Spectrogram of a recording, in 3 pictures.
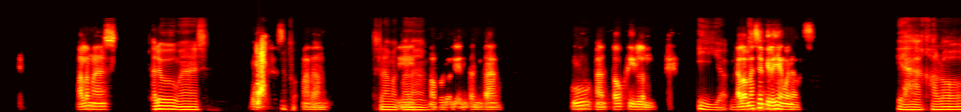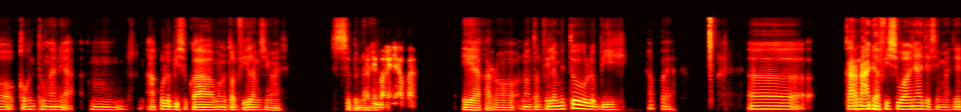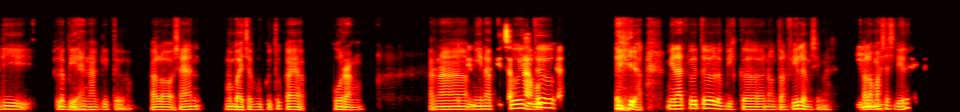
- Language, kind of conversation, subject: Indonesian, unstructured, Mana yang lebih Anda sukai dan mengapa: membaca buku atau menonton film?
- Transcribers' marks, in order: other background noise; distorted speech; unintelligible speech; "kalau" said as "karlo"; tsk; laughing while speaking: "iya"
